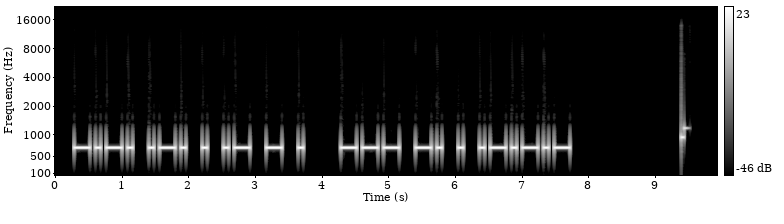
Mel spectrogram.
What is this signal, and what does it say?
Morse code, heard as a keyed tone, about 15 wpm, 700 Hz. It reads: CREATE ONE.
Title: Sentences from Top 1000 Words - Review Part 3 - 15wpm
